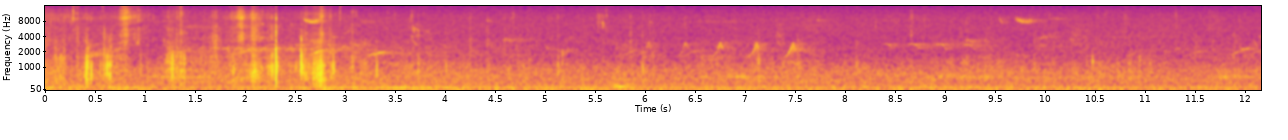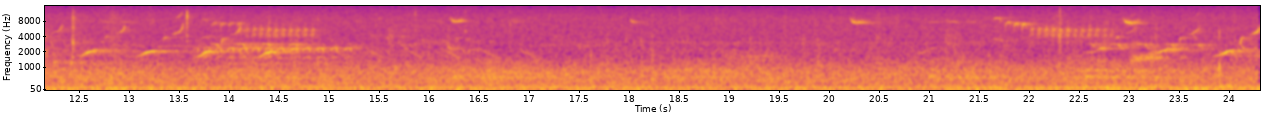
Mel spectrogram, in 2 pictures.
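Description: Quiet woodland background with faint small-bird chirps, short quick notes scattered through the middle and again near the end. A few sharp knocks in the first three seconds.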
